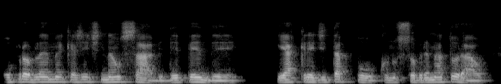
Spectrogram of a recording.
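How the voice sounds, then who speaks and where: A man's voice: on the low side, fairly even intonation, normal speed, lo-fi sound. A pastor preaching to his congregation, building his emphasis as he goes. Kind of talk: sermon.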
